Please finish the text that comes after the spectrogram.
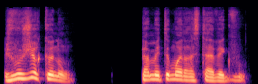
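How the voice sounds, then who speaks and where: A man's voice: on the high side, expressive, fast talker, mellow, no room sound, studio quality, voice pushed up. A man voicing a scared, tearful boy with a toothache who whimpers and pleads. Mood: pleading.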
